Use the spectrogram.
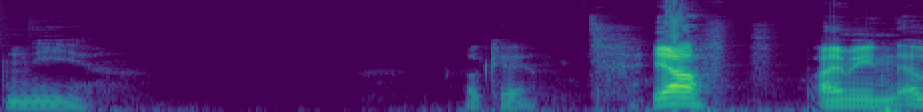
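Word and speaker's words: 네: I wanted something translated, so I used Google Translate and it put out this ne. Ne, ne, ne. So I was a bit confused, but yeah, I can. Ah, pronounced knee.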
